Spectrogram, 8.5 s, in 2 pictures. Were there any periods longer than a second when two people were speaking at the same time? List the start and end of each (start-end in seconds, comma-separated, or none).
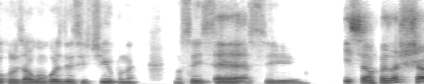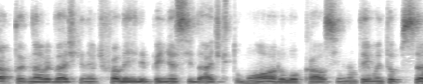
none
